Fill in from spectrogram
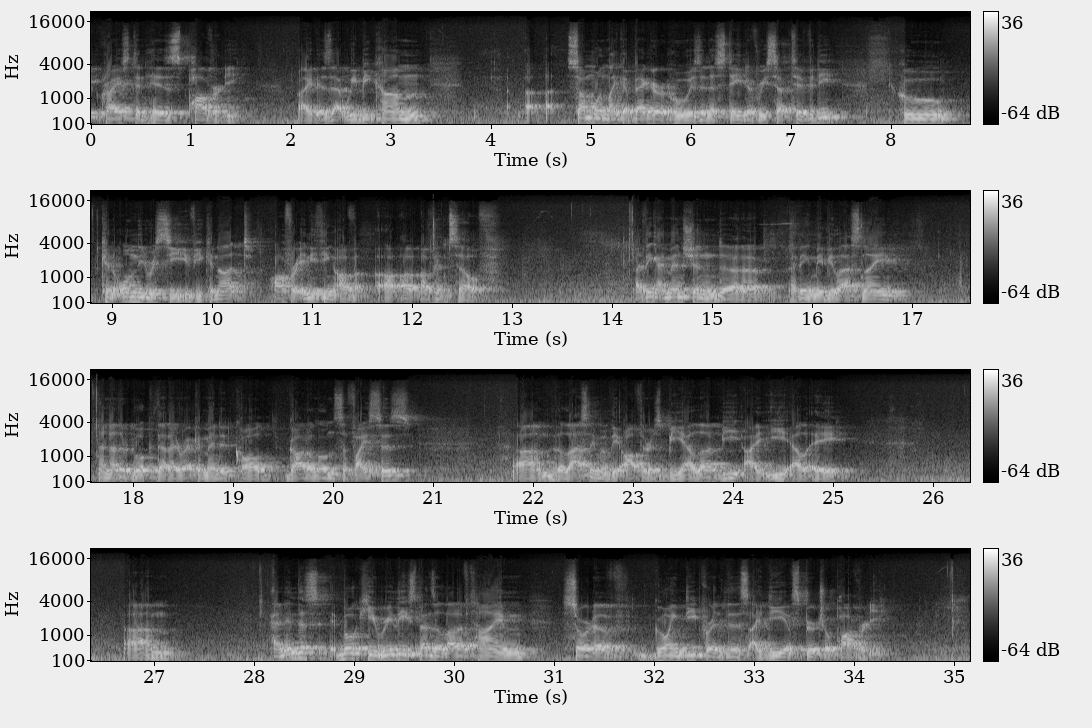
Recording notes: The 4th and final lecture of the 2023 Graduate Youth Retreat.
